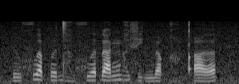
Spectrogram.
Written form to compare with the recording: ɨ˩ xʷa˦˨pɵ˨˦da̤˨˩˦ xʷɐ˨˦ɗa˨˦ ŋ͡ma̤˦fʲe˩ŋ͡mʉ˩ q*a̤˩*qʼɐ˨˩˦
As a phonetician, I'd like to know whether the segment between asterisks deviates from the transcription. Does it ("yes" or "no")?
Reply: no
